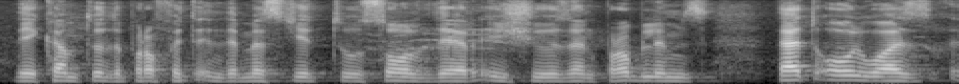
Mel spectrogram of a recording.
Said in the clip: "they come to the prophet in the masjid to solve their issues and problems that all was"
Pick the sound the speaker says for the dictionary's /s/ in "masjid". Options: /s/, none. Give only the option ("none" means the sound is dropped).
/s/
